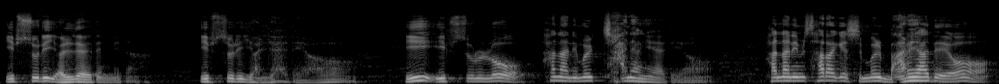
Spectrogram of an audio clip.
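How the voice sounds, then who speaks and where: A middle-aged male pastor preaching a sermon emphatically, swinging from loud declarations to hushed asides. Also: mid-range voice, measured pace, vocal fry.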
